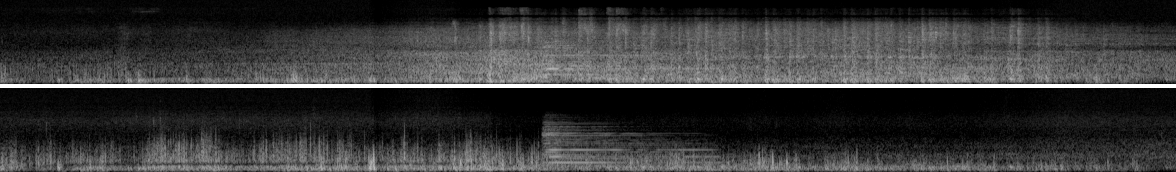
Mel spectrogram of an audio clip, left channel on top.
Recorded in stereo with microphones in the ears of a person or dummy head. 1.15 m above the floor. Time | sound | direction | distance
5.4 | a bell | 40° left (ahead or behind) | 3 m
